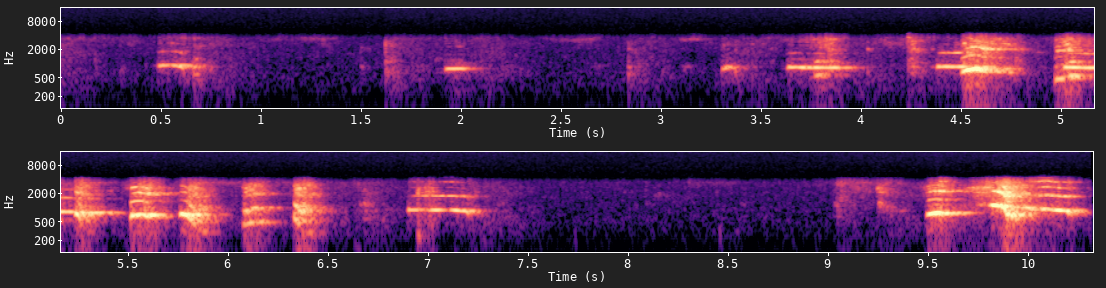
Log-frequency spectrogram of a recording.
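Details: Three cocker spaniels beg to be taken for a walk indoors. Short tonal whines are followed by a rapid burst of yelping, moaning vocal sounds, then a louder cluster of whines near the end, with quiet gaps in between.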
